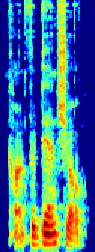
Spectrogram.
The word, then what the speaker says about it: confidential: Confidence, confidential. First syllable to third syllable.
